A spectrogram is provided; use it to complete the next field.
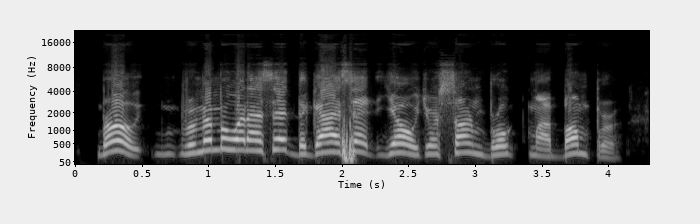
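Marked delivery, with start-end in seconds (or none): none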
